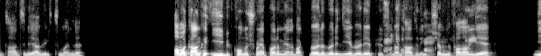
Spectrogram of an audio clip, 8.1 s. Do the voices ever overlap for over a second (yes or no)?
yes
